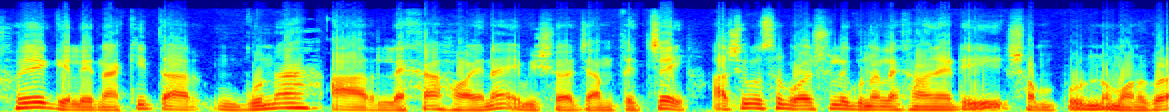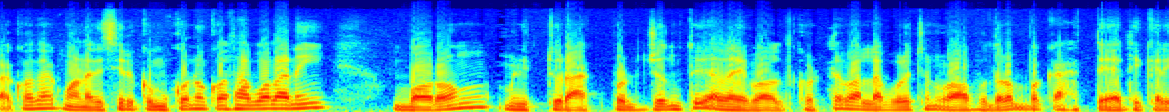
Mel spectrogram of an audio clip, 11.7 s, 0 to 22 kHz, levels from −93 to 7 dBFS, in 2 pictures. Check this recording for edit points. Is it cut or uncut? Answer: uncut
